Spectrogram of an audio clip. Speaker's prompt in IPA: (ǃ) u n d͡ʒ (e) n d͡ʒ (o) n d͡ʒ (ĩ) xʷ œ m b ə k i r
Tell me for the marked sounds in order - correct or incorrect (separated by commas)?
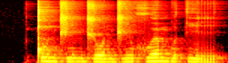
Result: correct, incorrect, correct, correct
